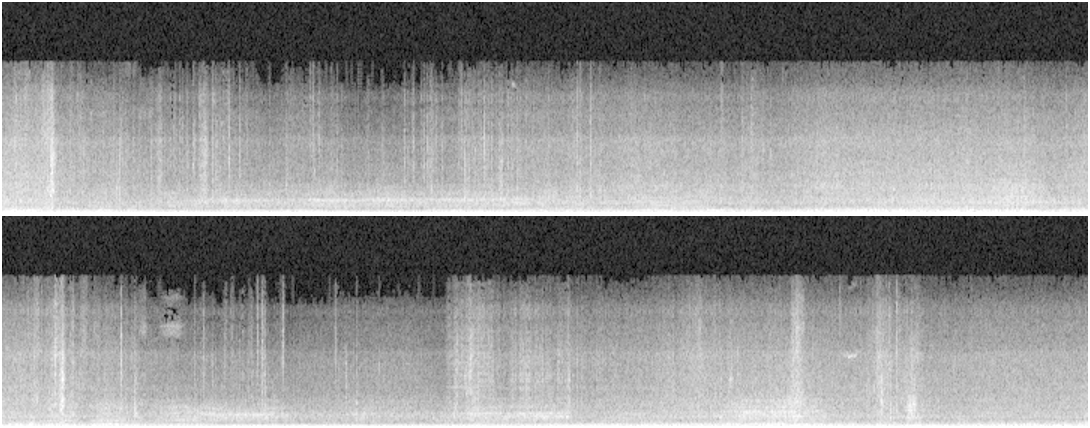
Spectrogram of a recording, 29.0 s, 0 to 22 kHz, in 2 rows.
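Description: BMW E36 323i's straight-six engine heard from inside the cabin on the move. Its pitch rises and falls repeatedly with the revs over a steady bed of road and wind noise, with a few brief clicks.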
